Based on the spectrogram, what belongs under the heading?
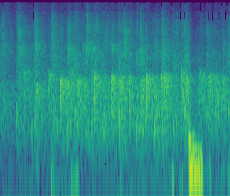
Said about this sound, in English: Big applause for the lady.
